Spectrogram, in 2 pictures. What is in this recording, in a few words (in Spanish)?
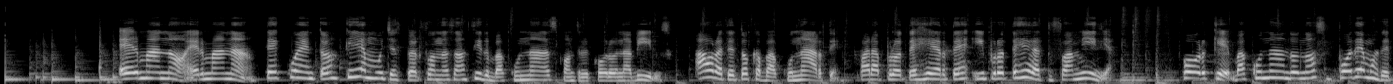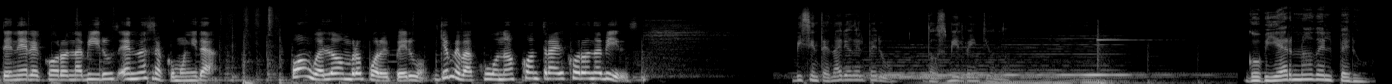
castellano vacunate para protegerte del coronavirus; localidades amazonicas; vacuna contra el coronavirus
